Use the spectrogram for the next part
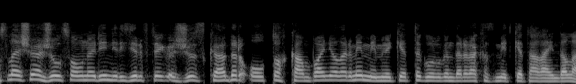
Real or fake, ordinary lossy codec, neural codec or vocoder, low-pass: fake; none; codec, 16 kHz, 0.5 kbps, X-Codec, WavLM features, trained on Multilingual LibriSpeech; 7.2 kHz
